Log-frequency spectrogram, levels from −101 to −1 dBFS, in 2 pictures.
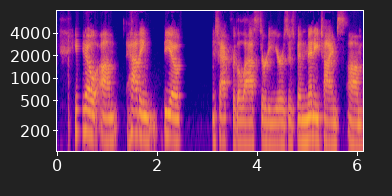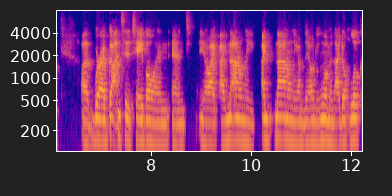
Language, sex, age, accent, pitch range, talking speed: English, female, 30-49, American, 135-160 Hz, 205 wpm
